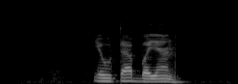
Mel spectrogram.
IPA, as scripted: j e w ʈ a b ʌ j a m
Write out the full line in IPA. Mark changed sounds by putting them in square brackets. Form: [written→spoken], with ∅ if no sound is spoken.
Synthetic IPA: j e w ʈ a b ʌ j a [m→n]

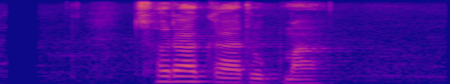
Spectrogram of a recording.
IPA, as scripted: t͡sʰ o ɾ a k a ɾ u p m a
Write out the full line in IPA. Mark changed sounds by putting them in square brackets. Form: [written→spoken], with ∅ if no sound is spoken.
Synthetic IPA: t͡sʰ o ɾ a k a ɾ u p m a

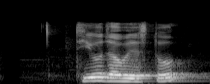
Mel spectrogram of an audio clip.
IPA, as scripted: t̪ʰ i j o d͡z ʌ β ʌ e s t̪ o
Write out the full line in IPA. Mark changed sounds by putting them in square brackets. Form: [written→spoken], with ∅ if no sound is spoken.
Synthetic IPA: t̪ʰ i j o d͡z ʌ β ʌ e s t̪ o

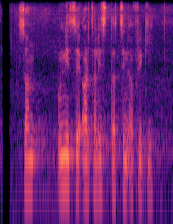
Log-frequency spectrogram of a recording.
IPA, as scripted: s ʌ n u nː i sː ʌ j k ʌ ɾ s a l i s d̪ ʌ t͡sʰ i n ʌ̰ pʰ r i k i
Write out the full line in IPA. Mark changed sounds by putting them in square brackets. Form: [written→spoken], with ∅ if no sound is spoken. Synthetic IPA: s ʌ n u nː i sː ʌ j [k→ʔ] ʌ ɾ [s→t͡s] a l i s d̪ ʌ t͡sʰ i n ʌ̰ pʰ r i k i

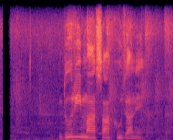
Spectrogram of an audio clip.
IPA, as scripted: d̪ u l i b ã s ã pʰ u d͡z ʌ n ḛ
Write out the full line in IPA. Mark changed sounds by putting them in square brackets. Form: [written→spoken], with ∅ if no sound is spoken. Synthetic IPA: d̪ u [l→ɾ] i [b→m] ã s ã [pʰ→kʰ] u d͡z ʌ n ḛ

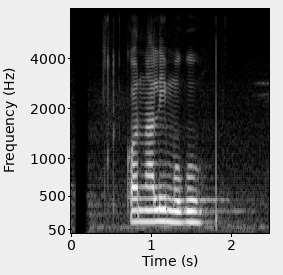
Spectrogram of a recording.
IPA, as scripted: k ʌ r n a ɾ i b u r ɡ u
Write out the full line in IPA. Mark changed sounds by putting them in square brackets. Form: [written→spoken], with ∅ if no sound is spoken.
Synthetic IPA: k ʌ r n a [ɾ→l] i [b→m] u [r→∅] ɡ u

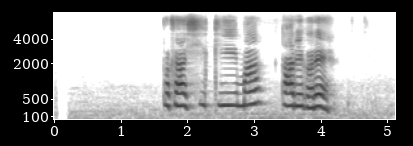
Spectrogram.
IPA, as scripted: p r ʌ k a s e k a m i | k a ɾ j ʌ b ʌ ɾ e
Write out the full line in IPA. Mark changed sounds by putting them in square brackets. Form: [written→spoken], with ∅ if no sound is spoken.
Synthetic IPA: p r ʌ k a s [e→i] k [a→i] m [i→a] | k a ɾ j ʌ [b→ɡ] ʌ ɾ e

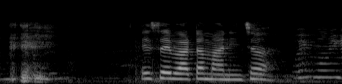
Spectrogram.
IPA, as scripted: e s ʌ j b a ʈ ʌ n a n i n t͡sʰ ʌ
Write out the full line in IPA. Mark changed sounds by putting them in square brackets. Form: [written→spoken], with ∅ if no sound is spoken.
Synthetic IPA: e s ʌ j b a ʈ ʌ [n→m] a n i n t͡sʰ ʌ

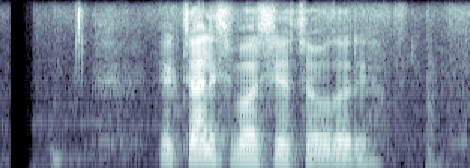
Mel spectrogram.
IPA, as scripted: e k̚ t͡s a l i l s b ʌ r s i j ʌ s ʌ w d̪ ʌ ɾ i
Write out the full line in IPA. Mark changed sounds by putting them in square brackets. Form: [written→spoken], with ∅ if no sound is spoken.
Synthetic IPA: e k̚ t͡s a l i [l→∅] s b ʌ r s i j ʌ [s→t͡s] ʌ w d̪ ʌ ɾ i

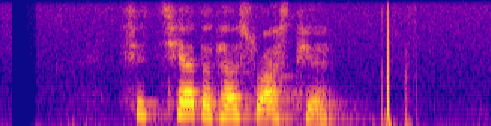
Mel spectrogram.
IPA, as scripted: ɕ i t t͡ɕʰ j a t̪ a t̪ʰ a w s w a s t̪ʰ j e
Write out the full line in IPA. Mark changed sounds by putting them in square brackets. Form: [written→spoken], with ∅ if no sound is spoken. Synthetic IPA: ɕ i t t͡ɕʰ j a t̪ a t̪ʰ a [w→∅] s w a s t̪ʰ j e

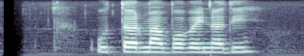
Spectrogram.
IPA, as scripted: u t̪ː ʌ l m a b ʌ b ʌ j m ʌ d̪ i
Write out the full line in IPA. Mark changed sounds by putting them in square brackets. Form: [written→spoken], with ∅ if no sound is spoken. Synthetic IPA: u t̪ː ʌ [l→r] m a b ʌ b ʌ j [m→n] ʌ d̪ i

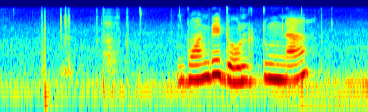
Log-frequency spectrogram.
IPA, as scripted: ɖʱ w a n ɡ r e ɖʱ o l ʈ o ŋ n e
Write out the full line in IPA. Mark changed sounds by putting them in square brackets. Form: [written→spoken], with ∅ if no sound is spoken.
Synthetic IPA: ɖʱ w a [n→ŋ] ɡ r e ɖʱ o l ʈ [o→u] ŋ n [e→a]

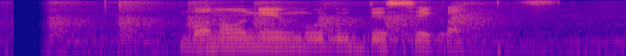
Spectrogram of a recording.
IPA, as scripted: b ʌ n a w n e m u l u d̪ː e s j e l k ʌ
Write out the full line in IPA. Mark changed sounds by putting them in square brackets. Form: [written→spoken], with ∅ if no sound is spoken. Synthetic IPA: b ʌ n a w n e m u l u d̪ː e s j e [l→∅] k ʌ

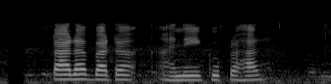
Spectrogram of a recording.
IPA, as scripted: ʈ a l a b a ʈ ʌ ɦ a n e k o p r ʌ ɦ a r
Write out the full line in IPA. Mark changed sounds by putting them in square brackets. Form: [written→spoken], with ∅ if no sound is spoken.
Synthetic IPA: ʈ a [l→ɽ] a b a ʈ ʌ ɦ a n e k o p r ʌ ɦ a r

